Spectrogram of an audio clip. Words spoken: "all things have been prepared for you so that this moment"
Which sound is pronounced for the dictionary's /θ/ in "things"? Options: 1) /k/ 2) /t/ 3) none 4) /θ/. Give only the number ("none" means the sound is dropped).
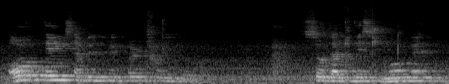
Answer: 2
